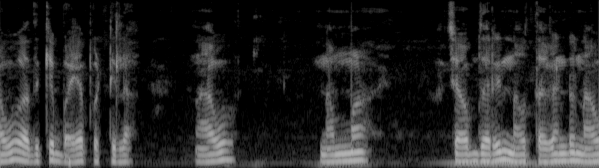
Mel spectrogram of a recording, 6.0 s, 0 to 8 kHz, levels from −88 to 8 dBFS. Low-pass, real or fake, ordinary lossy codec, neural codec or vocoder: none; real; none; none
